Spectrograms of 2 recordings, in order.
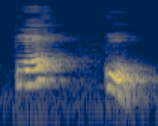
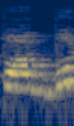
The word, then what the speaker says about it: পক্ক: প্রথমেই রয়েছে পক্ক, এটা কিন্তু পকবো না, ঠিক আছে? কয়েল নিচে ব ফলা রয়েছে তাই আমরা পকবো উচ্চারণ করব এমনটা কিন্তু নয়।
